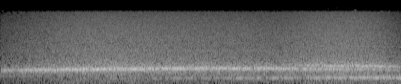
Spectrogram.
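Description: Rushing wind of a ski jumper in flight, swelling in and then holding steady, under a sustained droning tone that rises slightly in pitch.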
